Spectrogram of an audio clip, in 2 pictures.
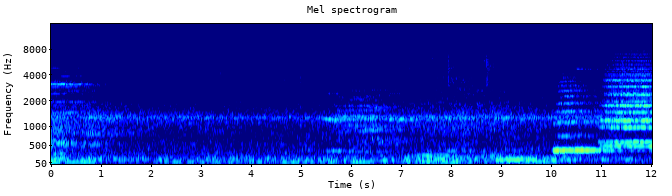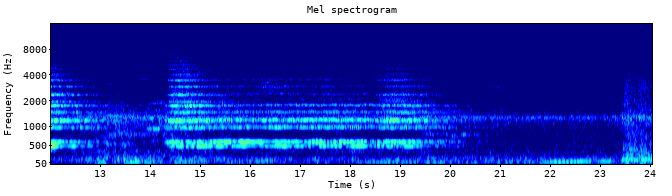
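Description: Distant train horn sounding two held multi-tone blasts: a shorter one about ten seconds in and a longer one lasting about five seconds.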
